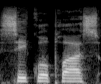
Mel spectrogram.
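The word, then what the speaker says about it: SQL*Plus: the SQL plus utility you'll hear me say SQL Plus or SQL plus alternatively it really doesn't matter now you notice the name of the utility is SQL Star Plus some folks even pronounce the star but I don't think that's necessary I think the star is just a separator or a delimiter between the two words that's a little bit too nerdy for most people to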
